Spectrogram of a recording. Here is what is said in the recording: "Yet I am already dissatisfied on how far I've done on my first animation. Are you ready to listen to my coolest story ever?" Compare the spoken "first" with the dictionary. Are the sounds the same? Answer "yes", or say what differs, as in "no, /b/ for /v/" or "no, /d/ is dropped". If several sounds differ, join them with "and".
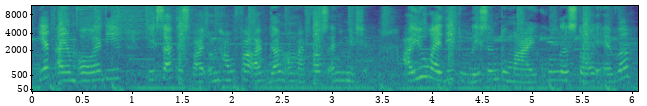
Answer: no, /t/ is dropped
